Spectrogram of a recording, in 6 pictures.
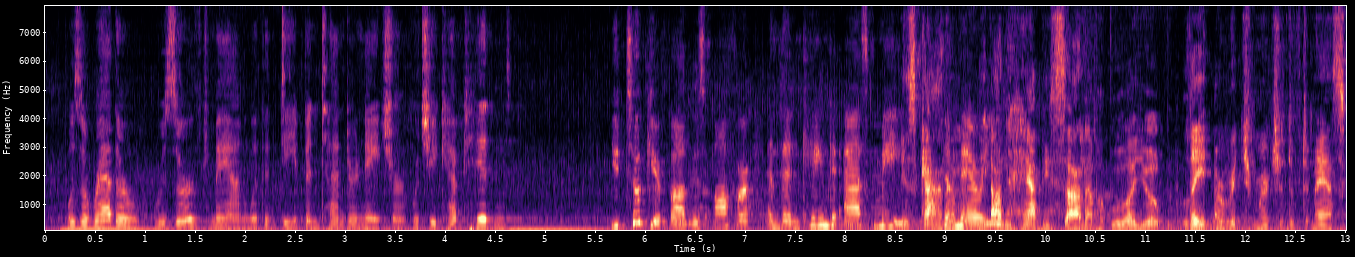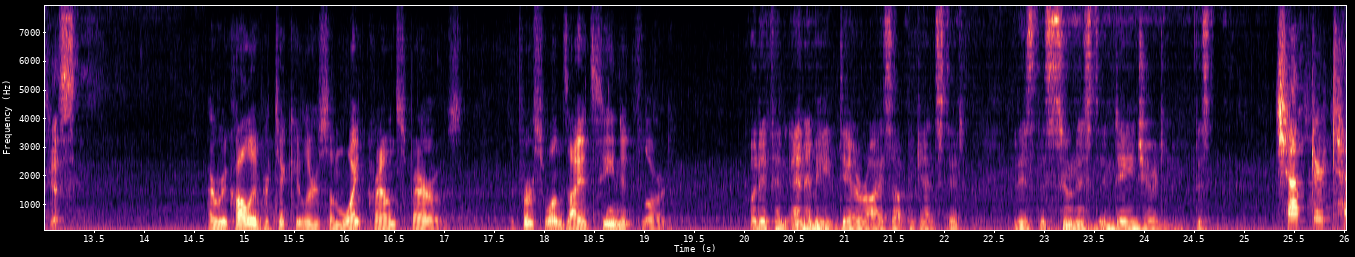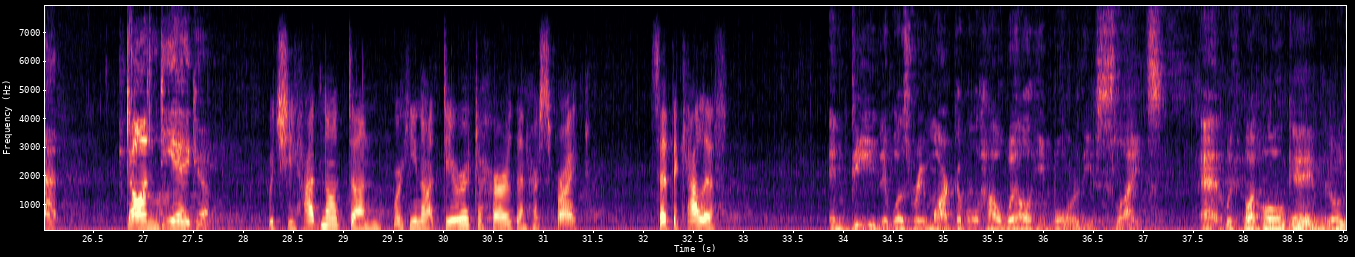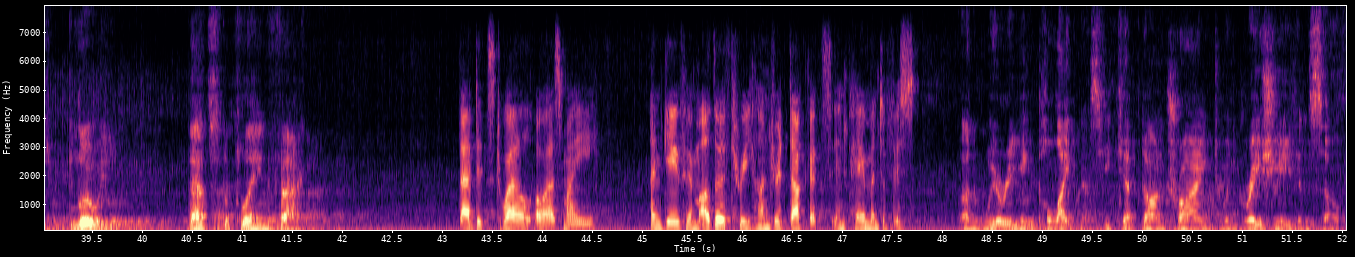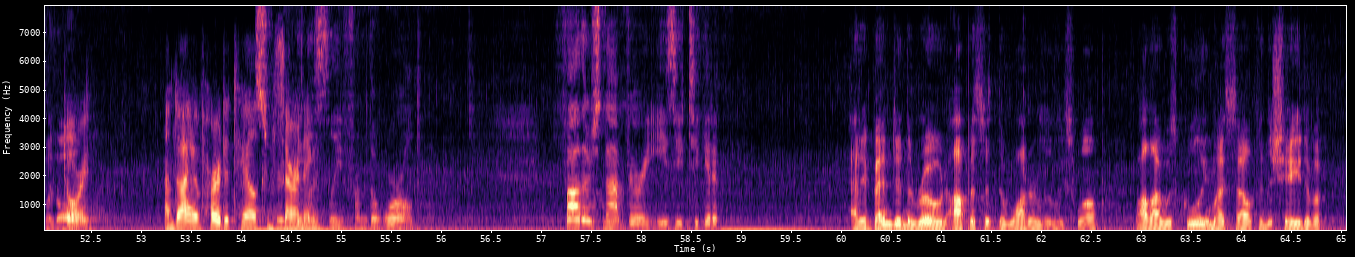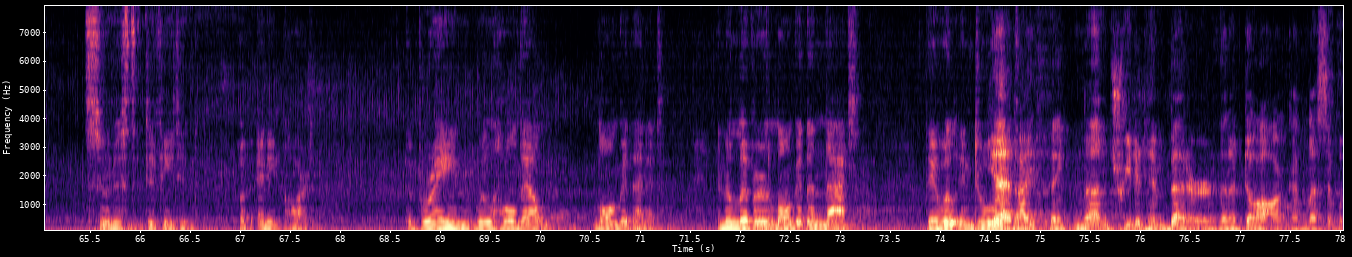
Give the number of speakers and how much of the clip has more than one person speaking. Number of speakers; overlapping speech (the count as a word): nine, about 4%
